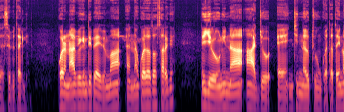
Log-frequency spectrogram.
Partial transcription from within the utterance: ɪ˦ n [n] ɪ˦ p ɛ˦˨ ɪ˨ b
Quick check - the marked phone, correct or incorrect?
incorrect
